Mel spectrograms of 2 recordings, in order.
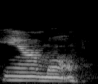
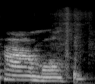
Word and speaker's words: caramel: How do you say it? – Caramel. – Caramel. – How I pronounce it. But caramel. – Caramel. – Yeah, caramel. – I guess that's our Midwestern way, yeah.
